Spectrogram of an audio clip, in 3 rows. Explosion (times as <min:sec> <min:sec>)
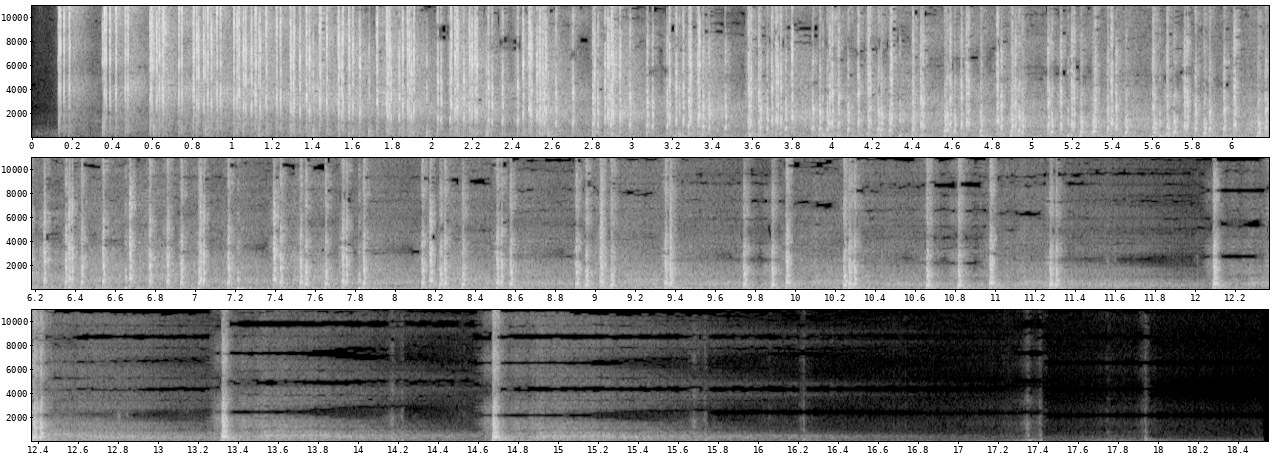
0:00.0 0:13.9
